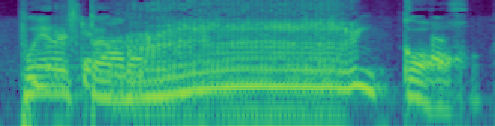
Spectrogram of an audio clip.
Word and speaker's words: Puerto Rico: You need to roll your R's a little bit more. Puerto Rico.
